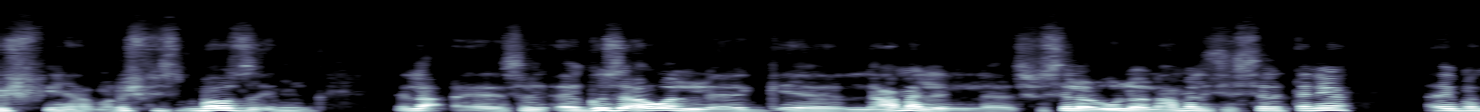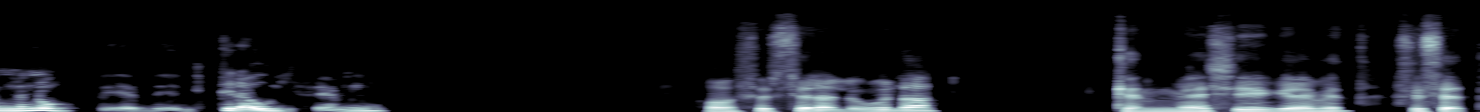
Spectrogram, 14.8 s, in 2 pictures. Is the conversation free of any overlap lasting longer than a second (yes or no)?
yes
